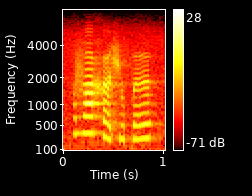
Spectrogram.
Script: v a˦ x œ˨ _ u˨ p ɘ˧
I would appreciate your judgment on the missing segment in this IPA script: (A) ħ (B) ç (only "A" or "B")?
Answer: B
